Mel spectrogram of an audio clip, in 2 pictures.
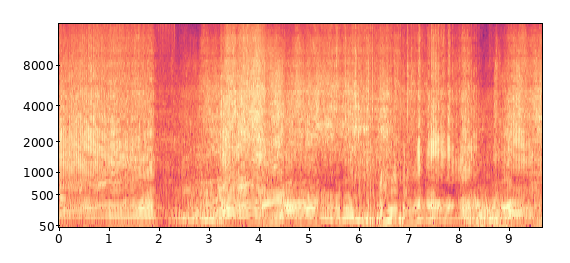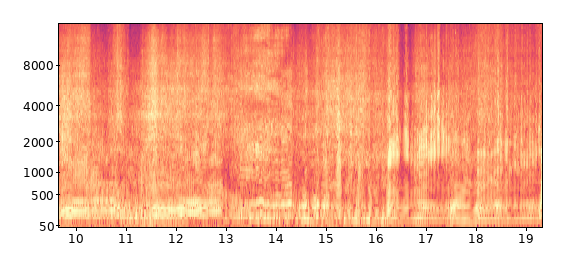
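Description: A 2025 KTM 450SXF motocross bike rips around a track, its engine revving up and down in repeated surges, loud and close, with shifting pitch as the rider accelerates and backs off throughout.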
